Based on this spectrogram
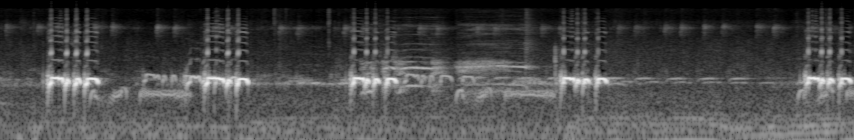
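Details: Local zebra dove with a strong voice, kept to lure wild doves and rouse quiet ones: clipped bursts of rapid, bell-like coos roughly every one and a half to two seconds, fainter dove calls overlapping in the gaps.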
